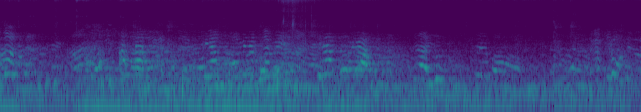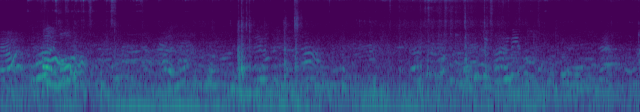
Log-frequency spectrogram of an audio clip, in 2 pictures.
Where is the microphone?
in a residential area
